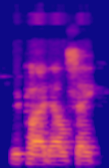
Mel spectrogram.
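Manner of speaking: plain reading voice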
